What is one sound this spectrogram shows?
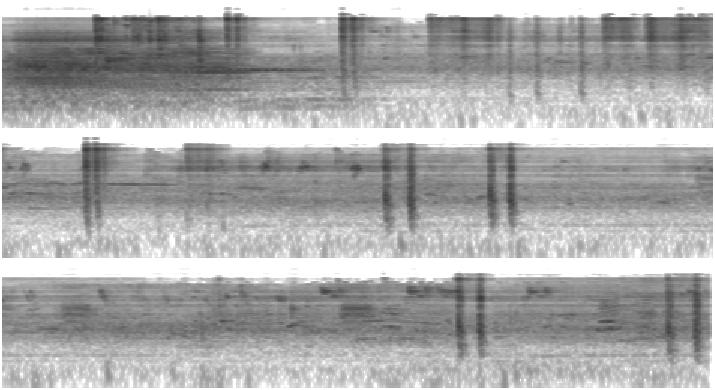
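Fingertips tap lightly on a glass touchscreen.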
